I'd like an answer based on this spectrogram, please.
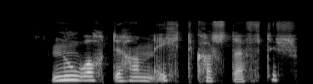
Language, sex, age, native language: Icelandic, male, 11, Icelandic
